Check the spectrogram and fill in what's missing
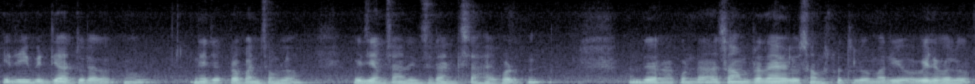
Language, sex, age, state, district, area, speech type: Telugu, male, 18-30, Andhra Pradesh, East Godavari, rural, spontaneous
